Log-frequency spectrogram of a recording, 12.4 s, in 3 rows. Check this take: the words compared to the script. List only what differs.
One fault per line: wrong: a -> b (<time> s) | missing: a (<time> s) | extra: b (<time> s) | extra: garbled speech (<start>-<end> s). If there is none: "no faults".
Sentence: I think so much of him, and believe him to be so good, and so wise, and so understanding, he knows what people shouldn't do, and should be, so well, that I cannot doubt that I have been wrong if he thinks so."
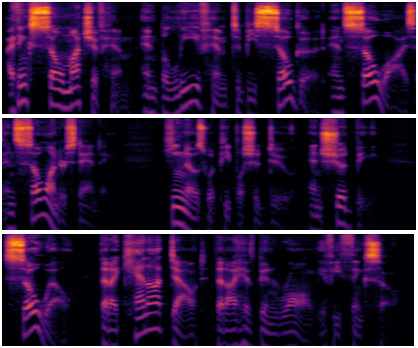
wrong: shouldn't -> should (6.5 s)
